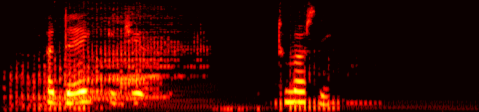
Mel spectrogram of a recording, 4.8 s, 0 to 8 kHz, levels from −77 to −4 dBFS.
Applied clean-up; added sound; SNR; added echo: classical method spectral subtraction.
